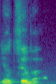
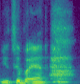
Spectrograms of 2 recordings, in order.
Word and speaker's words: Yotsuba: One of my favorites to use for English language learners was a manga series called Yotsuba. Actually, it's Yotsuba and then an apostrophe and exclamation points. I always pronounce it Yotsuba and it's about a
